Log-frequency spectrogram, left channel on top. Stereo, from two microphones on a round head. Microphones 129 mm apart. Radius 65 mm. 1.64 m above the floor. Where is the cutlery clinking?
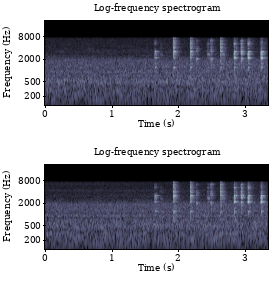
15° left (ahead or behind), 2.5 m.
